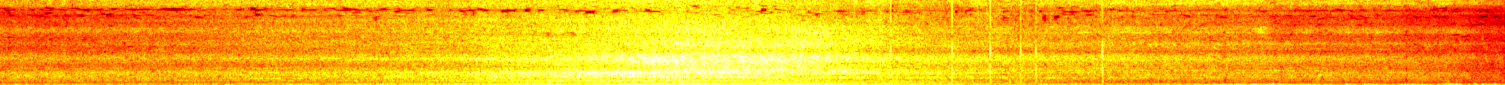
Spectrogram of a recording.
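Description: A lone locomotive passing at speed, its rushing noise swelling to a peak about three to four seconds in and then fading away. Wind rumbles on the microphone throughout.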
